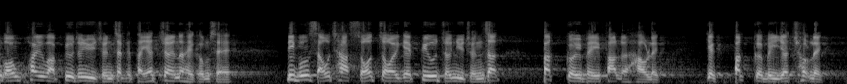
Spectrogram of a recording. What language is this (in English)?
Cantonese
